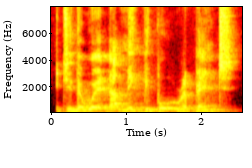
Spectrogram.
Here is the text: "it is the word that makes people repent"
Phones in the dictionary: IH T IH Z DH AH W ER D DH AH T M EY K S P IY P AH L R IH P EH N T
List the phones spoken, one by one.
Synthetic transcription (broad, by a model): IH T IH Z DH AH W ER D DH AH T M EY K P IY P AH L R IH P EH N T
